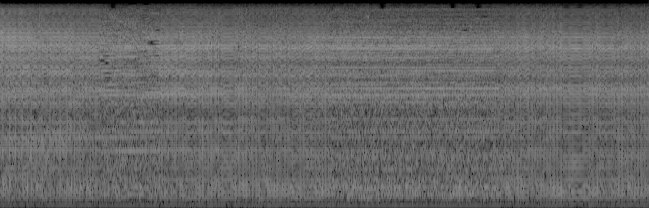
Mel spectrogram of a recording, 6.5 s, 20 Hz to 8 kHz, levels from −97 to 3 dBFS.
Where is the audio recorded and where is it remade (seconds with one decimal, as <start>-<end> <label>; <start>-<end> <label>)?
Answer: 0.0-1.0 remade; 1.0-1.6 recorded; 1.6-3.3 remade; 3.3-5.0 recorded; 5.0-6.5 remade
